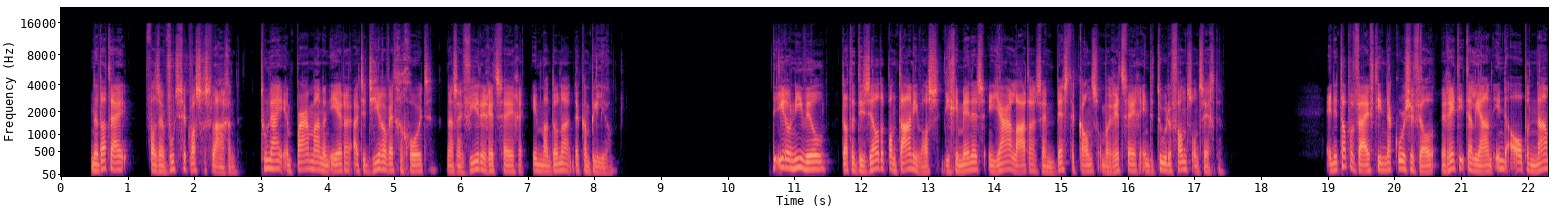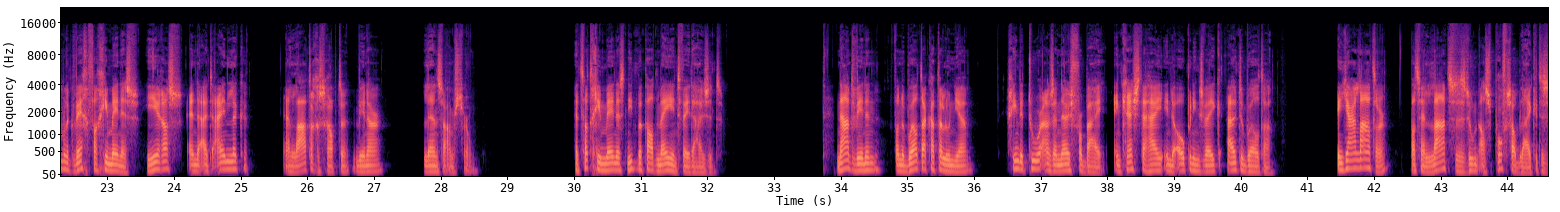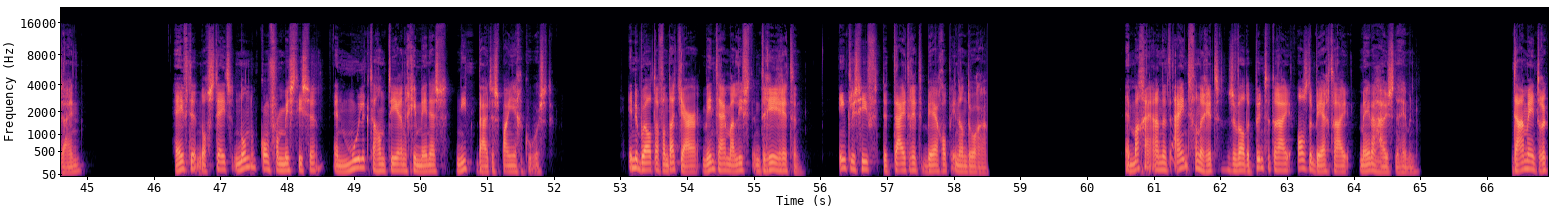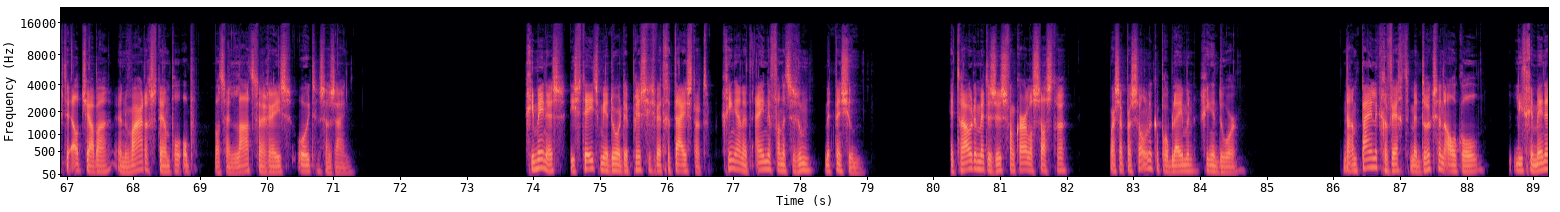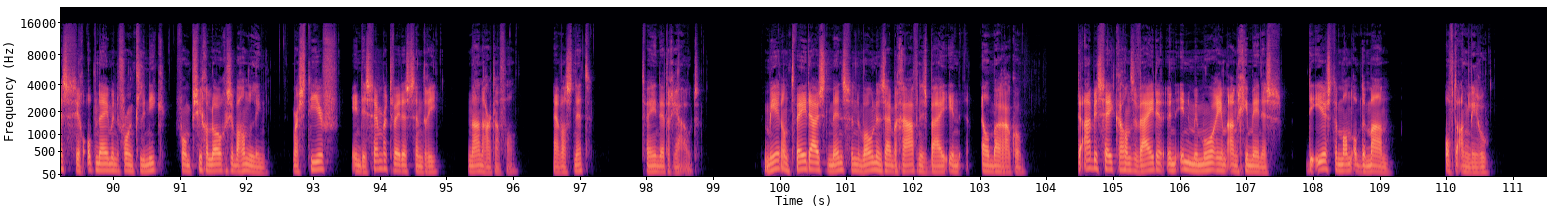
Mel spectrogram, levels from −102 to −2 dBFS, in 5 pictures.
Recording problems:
thin; somewhat; fading below 700 Hz

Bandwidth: 15.5 kHz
